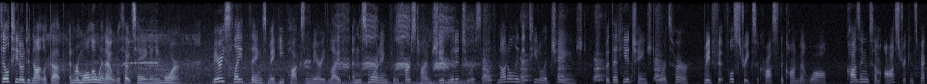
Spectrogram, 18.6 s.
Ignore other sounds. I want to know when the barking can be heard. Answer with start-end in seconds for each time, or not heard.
9.6-13.3.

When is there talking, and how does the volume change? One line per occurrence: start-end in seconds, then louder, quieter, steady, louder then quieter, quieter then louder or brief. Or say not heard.
0.0-18.5 quieter.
